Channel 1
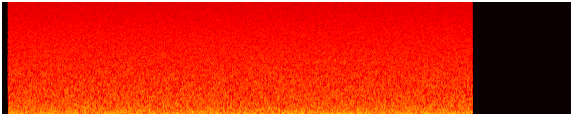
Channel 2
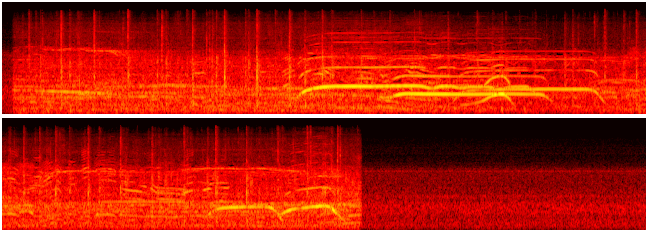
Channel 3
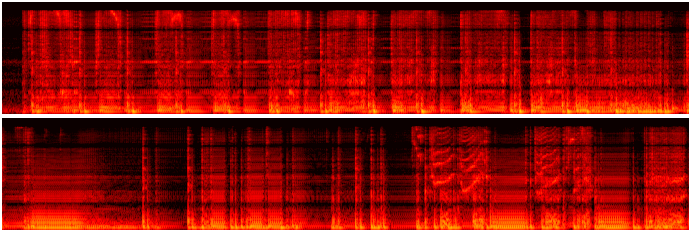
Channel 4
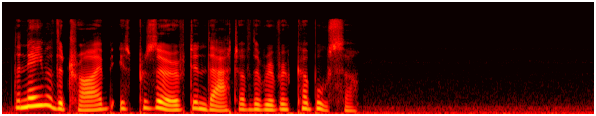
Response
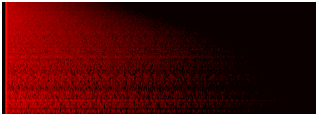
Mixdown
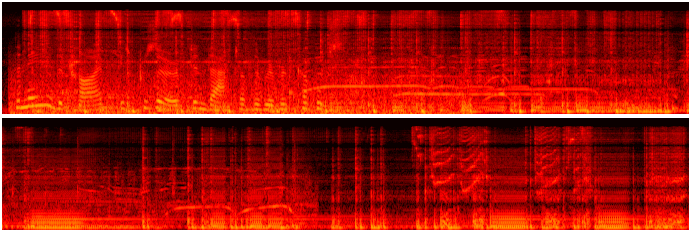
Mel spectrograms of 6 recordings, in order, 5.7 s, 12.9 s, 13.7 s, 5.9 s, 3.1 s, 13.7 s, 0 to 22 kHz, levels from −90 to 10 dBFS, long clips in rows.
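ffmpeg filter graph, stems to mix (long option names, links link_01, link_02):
-filter_complex "[0:a]lowpass=1000,aeval=exprs='clip(val(0),-1,0.02)':channel_layout=same,volume=-9dB[link_01];[1:a]acrossover=split=970[link_02][link_03];[link_02]aeval=exprs='val(0)*(1-0.7/2+0.7/2*cos(2*PI*7.4*n/s))':channel_layout=same[link_04];[link_03]aeval=exprs='val(0)*(1-0.7/2-0.7/2*cos(2*PI*7.4*n/s))':channel_layout=same[link_05];[link_04][link_05]amix=inputs=2:normalize=0,volume=-18dB[link_06];[2:a]highshelf=frequency=8200:gain=4.5,volume=-2dB,asplit=2[link_07][link_08];[link_08]volume=-13.5dB[link_09];[3:a]equalizer=frequency=1200:width=0.42:gain=9.5,acompressor=threshold=-23dB:ratio=6,volume=-6.5dB[link_10];[4:a]atrim=start_sample=2205[link_11];[link_09][link_11]afir=irnorm=-1:irlink=0[link_12];[link_01][link_06][link_07][link_10][link_12]amix=inputs=5:normalize=0"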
